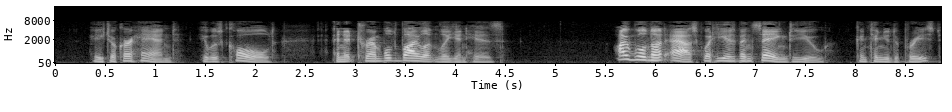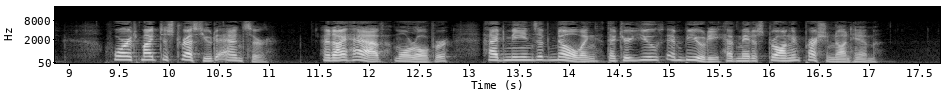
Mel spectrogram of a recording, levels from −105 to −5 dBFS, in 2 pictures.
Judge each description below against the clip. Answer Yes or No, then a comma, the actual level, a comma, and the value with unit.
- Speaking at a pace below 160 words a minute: No, average, 185 wpm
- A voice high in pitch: No, medium, 165 Hz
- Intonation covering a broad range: Yes, wide, 8.2 semitones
